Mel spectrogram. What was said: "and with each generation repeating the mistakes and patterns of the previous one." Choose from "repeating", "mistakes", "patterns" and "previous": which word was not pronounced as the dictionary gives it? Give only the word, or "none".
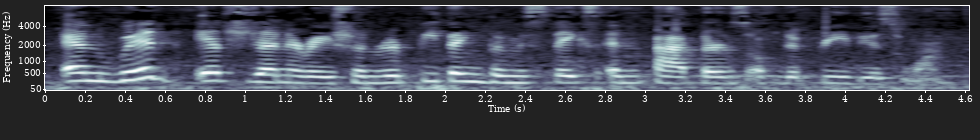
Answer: patterns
